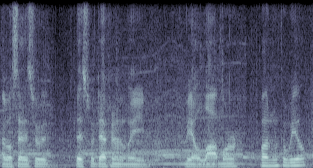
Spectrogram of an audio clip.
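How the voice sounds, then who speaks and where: Noticeable background noise and audible room echo surround this recording. A man with a fairly low pitch talks at a fairly quick pace. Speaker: game streamer. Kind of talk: live gameplay commentary. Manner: monotone. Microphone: microphone issues.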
